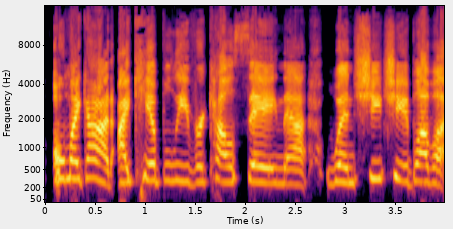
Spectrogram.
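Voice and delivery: can't hold it in, blurt it out; outburst. Retold or imitated. Wife bursts out at the TV beside her husband, loud. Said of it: "I couldn't even help myself".

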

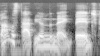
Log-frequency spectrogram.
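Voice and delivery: low-key playful stab threat; hushed mock threat. Joking about her own catchphrase, hushed mock threat.

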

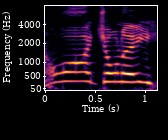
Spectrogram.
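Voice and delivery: very high, drawn-out neighbour; hammed-up window greeting; mock calling out. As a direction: call out slowly in a silly high voice.

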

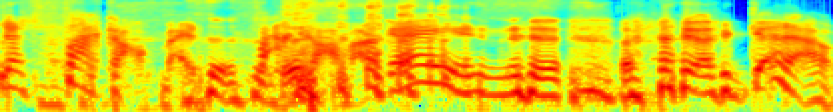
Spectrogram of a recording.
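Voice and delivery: mock Aussie shout.

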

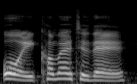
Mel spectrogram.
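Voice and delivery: bad mock Irish accent, called out loud; a hammed-up Irish shout; loud playful fake Irish accent. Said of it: "That was my Irish accent".

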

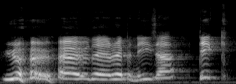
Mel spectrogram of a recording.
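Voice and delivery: loud, high, rich jovial holler; hearty boss hailing his apprentices; jovial call. A narrator's reading. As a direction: call out in a fat, oily, jovial voice. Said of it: "called out in a comfortable, oily, rich, fat, jovial voice".

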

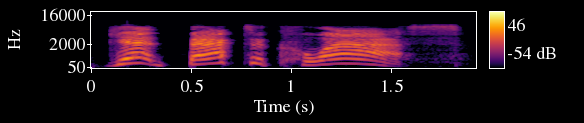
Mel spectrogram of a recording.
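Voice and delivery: slow, high, loud order; shouted back. A narrator's reading. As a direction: yell it back as a chorus. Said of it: "Five individuals shouted back".

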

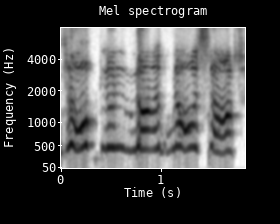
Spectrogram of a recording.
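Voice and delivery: high, whiny string of noes; mock frantic denial. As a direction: squeal the noes like a scandalised sibling.

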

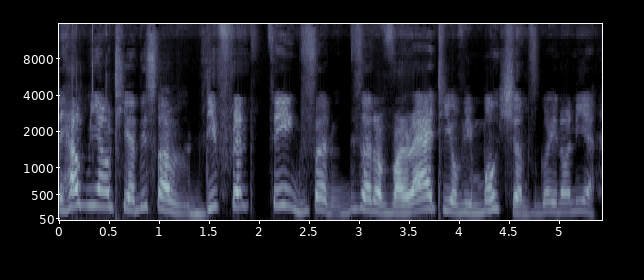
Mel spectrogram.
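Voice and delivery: high, loud baffled plea; retold exasperation. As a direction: plead loudly for some sense, acting it out. Acting out his exasperated plea.

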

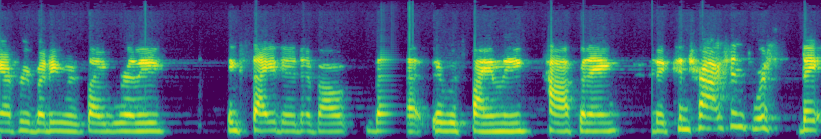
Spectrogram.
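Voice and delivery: ordinary talk

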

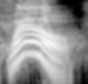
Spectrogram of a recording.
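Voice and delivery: ordinary delivery

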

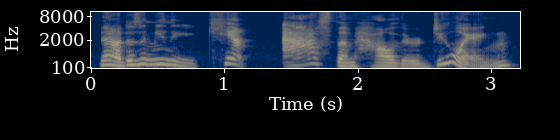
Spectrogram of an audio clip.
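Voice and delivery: ordinary talk, nothing marked

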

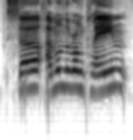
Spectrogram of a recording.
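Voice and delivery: high, loud, drawn-out mock dismay; mock bewilderment. Acted bewildered passenger addresses fisherman.

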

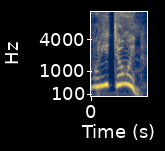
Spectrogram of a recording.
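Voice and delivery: very high, incredulous squeak; retold disbelief. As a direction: ask it in mock bewilderment, way up high. Retold reaction to the spraying.

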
